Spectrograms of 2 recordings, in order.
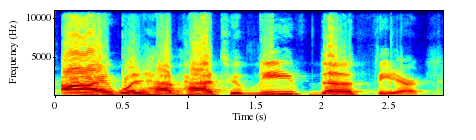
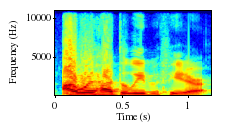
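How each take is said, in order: First: Slower, each word leaned on; repeating it slowly to drive it home; slow emphatic repeat. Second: Said in the usual way. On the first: Real, not acted. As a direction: drag it out for emphasis. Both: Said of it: "repeated line".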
